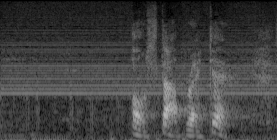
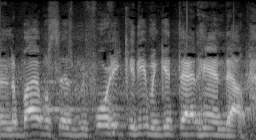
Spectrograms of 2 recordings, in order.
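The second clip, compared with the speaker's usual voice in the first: ordinary talk, nothing marked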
